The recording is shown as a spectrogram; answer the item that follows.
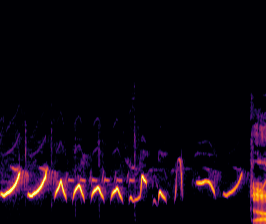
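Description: A man calling like a bird through cupped hands, imitating a warbler: a quick run of about ten high chirps, each sliding down and back up in pitch, with a short break a little past the middle.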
